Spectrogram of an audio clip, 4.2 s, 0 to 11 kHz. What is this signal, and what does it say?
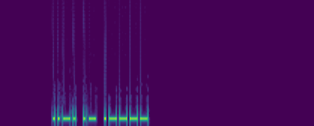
Morse code, heard as a keyed tone, about 36 wpm, 700 Hz. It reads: FA1
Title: Callsign Prefixes for Top 25 DXCC - 35wpm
